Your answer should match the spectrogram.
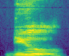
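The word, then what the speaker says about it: ν: 자유도, 뉴라고 읽어요. NU, 뉴.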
